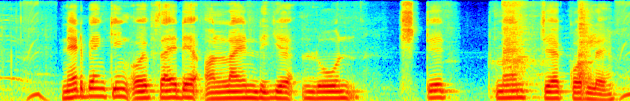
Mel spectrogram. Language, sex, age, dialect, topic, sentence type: Bengali, male, 18-24, Western, banking, statement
